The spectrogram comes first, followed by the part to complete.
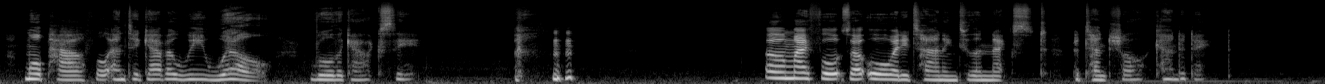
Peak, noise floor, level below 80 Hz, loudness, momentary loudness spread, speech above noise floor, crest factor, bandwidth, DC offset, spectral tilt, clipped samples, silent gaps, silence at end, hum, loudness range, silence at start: -2 dBFS; -55 dBFS; -56 dBFS; -23 LUFS; 17 LU; 33 dB; 22 dB; 19 kHz; under 0.1%; -4.5 dB/octave; under 0.1%; none; 1.2 s; none; 11 LU; 0.25 s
